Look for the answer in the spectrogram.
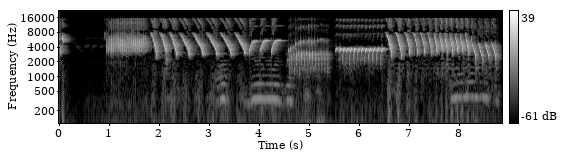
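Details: Pet Gloster canary singing a training song, a quick series of falling whistled notes rolling into fast trills, a lower buzzy rattle, then bright repeated chirps at about three per second.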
